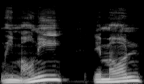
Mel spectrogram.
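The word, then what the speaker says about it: Lemoine: I believe his name is pronounced Limon.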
